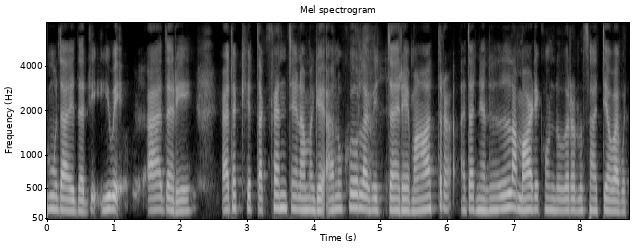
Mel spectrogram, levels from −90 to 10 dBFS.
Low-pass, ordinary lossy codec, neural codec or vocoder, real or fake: none; none; codec, 16 kHz, 1 kbps, X-Codec, WavLM features, trained on Multilingual LibriSpeech; fake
